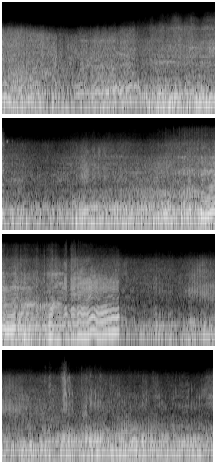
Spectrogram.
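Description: Dirt bike engines roar and rev loudly, rising and falling in pitch.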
